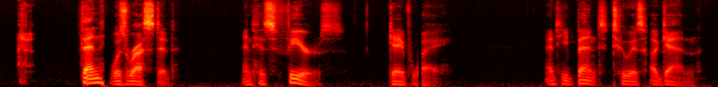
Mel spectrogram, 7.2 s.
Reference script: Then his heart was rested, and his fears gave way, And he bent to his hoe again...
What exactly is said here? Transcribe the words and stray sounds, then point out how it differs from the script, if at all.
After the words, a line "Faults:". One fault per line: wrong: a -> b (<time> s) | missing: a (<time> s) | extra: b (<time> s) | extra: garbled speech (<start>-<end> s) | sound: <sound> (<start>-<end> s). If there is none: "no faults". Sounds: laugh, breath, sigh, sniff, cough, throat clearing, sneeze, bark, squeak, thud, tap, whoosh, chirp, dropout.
Then was rested, and his fears gave way, And he bent to his again...
Faults:
sound: throat clearing (0.2-0.4 s)
missing: his heart (1.0 s)
sound: dropout (4.2-4.2 s)
missing: hoe (6.4 s)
